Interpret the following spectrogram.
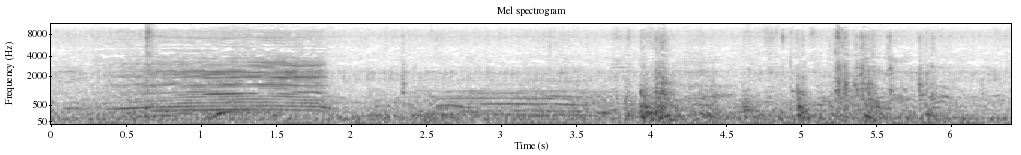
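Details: Giant cattle being unloaded, a long harmonic moo lasting nearly two seconds at the start, followed by a second shorter moo near three seconds, with clatter, knocks and background voices throughout.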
